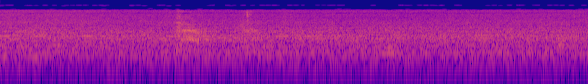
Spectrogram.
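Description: Steady machine noise from sewer-jetting equipment running while it cleans a drain line. Two short sounds come about a second and a half in.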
